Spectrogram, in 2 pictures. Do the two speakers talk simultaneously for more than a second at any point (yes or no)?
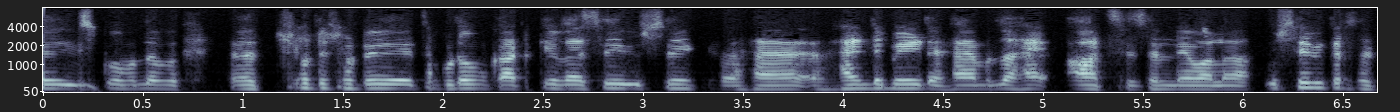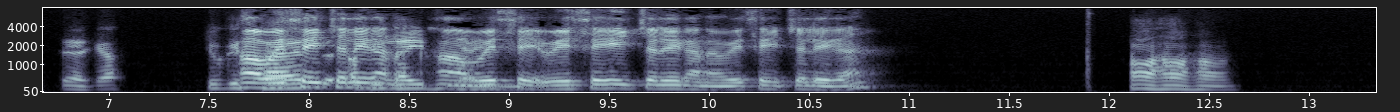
yes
